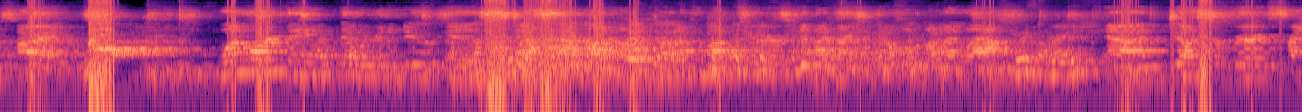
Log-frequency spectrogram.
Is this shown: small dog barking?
yes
